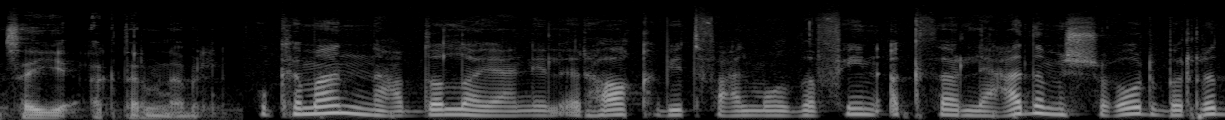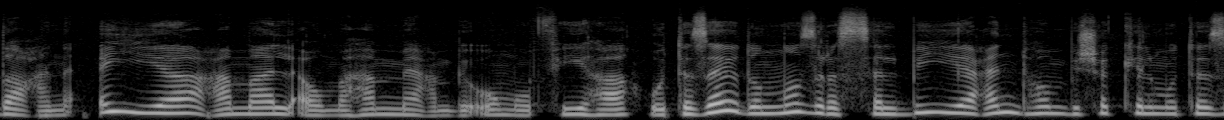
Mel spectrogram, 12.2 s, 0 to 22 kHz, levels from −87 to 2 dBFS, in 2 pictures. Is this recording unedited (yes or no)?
yes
